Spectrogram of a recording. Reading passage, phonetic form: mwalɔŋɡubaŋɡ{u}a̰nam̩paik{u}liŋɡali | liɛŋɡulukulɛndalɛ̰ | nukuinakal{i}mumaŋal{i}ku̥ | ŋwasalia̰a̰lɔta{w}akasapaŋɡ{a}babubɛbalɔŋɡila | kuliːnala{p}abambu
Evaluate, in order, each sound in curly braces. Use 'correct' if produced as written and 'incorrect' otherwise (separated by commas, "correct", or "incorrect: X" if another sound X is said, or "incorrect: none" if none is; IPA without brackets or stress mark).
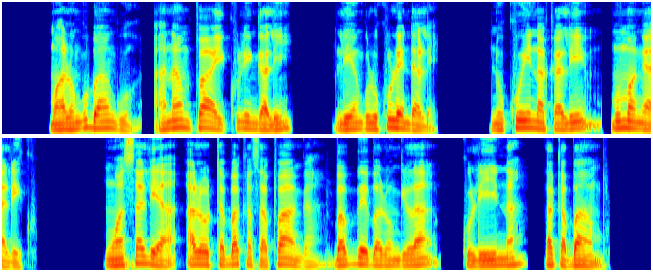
correct, correct, correct, correct, incorrect: b, correct, incorrect: k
